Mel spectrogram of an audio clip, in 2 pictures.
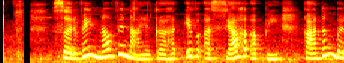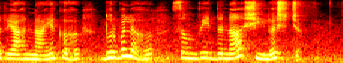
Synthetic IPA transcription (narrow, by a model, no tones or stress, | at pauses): sɐɾʋeːnɐʋjɐnaːjɐkɐɦɪʋɐsjaːɦɐpi | kaːd̪ɐmbɐɾjaːɦnaːjɐkɐɦd̪ʊɾbɐlɐɦ̆ | sɐ̃mʋeːd̪ɐnaːʃiːlɐʃt͡ʃɐ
